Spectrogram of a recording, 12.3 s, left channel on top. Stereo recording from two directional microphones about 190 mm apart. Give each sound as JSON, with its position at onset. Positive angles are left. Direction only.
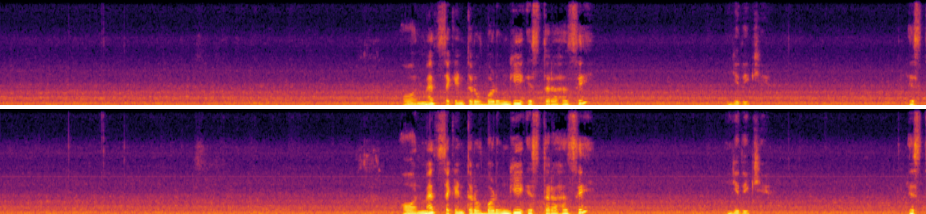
{"t": 5.4, "sound": "speech", "side_deg": -45}
{"t": 9.7, "sound": "speech", "side_deg": -50}
{"t": 12.1, "sound": "speech", "side_deg": -50}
